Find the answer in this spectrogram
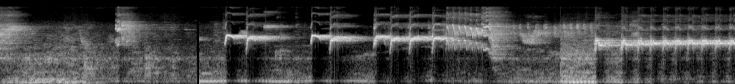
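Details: Energetic white-rumped shama (murai batu) song mixing clear whistled notes, brief pauses, high chirpy flourishes and a closing run of rapid trilled notes.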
